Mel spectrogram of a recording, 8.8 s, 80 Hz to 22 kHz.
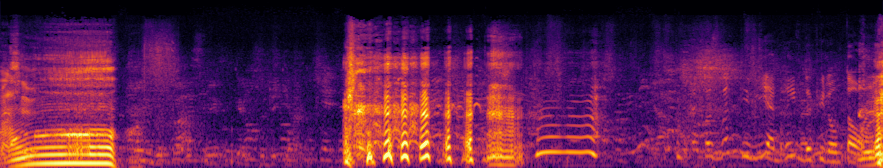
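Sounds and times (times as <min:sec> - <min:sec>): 
Limousin cow mooing: 0:00.0 - 0:01.2
people talking: 0:00.0 - 0:08.8
people laughing: 0:03.4 - 0:06.2, 0:08.6 - 0:08.8.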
